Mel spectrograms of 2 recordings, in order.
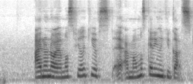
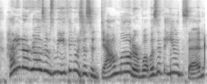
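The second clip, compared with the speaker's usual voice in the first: high-pitched mock indignation, easing down by the end; playfully offended; 11 semitones higher, 3 dB louder, faster than usual. Medium voicing Eric about being seen, playfully offended. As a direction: protest in teasing, exaggerated disbelief. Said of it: "He's, like, playfully offended".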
